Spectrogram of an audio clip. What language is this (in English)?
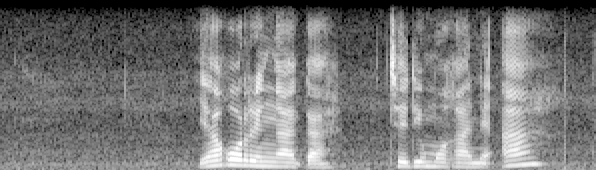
Northern Sotho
